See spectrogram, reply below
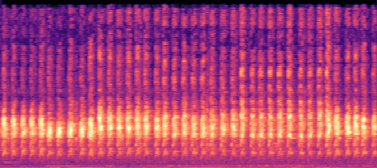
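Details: Red-vented bulbul chick giving rapid, high, scratchy chirps, about three or four each second, over a steady low indoor hum.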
